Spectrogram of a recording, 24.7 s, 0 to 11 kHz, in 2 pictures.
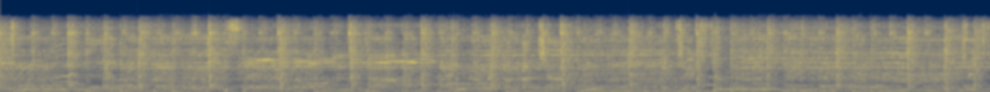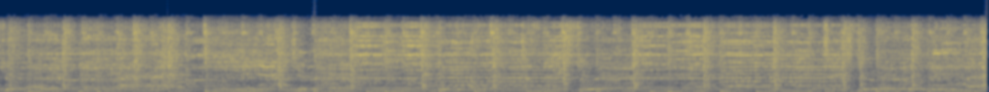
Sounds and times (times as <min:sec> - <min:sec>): Music: 0:00.0 - 0:24.7.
